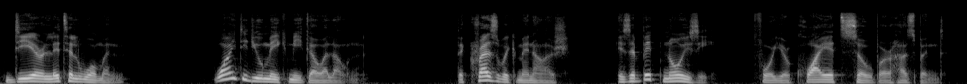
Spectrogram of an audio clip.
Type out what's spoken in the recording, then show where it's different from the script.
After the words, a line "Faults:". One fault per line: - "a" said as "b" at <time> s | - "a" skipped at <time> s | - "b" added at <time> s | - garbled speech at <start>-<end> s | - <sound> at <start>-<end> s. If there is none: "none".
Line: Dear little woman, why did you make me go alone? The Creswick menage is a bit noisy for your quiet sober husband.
Dear little woman, why did you make me go alone? The Creswick menage is a bit noisy for your quiet sober husband.
Faults:
none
